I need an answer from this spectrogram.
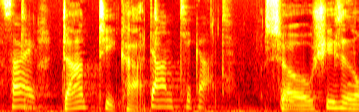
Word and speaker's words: Danticat: Edwidge Danticat.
